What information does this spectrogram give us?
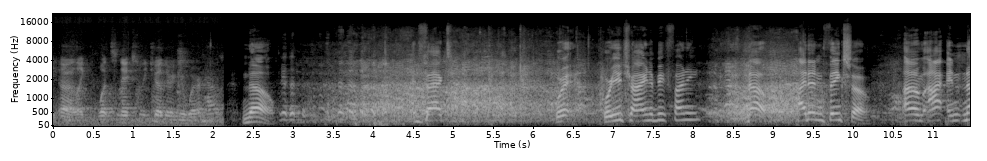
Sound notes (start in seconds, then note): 2.8 laughter; 8.1 laughter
